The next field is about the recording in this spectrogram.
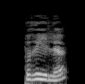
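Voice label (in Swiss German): "brille", Alsatian; medecine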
